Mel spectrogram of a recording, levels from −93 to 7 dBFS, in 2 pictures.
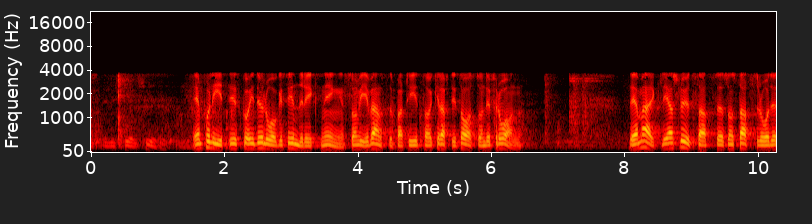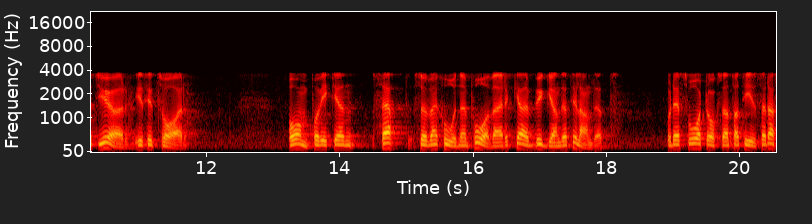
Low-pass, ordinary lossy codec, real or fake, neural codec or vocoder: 3.6 kHz; Opus, 64 kbps; real; none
